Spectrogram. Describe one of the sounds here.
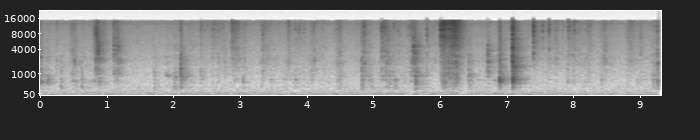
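Gloved hands rub and scrape over a plastic panel.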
